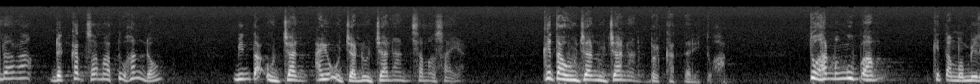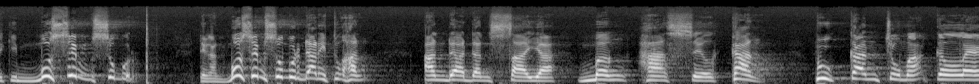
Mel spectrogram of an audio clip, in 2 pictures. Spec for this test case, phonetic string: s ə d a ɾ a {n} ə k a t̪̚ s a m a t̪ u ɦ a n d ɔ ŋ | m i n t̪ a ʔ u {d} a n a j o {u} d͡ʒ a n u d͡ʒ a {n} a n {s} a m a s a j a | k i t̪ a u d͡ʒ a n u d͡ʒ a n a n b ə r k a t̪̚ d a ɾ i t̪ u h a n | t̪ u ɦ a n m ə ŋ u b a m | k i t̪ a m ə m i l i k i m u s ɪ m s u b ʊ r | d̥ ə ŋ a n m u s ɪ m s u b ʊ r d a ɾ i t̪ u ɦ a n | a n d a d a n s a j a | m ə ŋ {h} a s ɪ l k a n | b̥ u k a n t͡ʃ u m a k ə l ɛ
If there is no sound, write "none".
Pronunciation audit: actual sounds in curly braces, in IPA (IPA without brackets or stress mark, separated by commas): d, d͡ʒ, u, n, s, h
